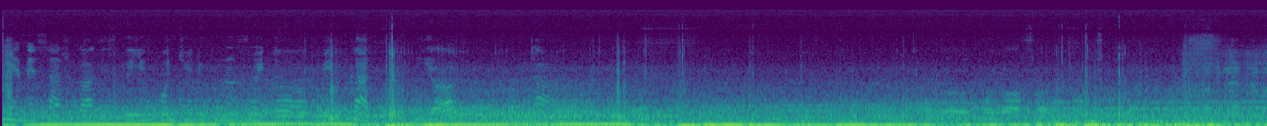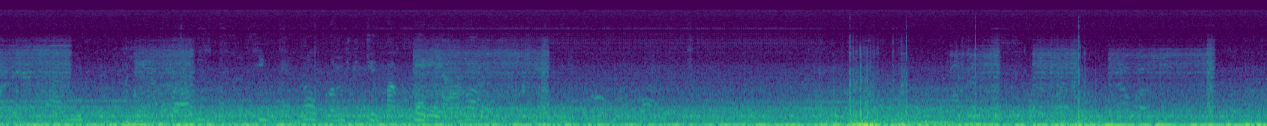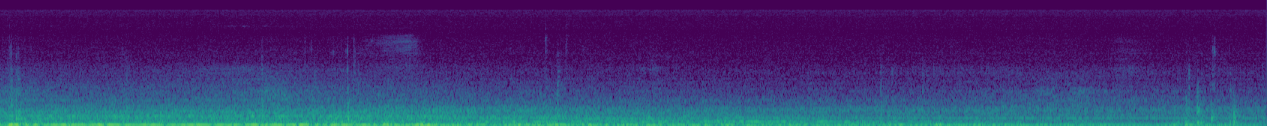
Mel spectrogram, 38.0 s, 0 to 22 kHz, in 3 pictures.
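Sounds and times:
car engine and road noise: 0.0 - 38.0.

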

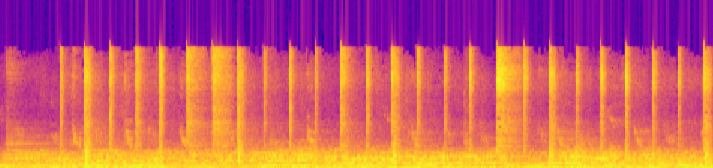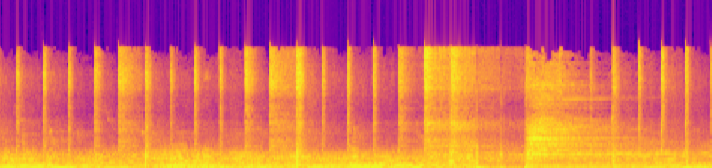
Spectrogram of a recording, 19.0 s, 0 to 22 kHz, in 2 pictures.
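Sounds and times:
brass band playing hymn chords: 0.0 - 19.0
bass drum beating: 0.1 - 3.4.

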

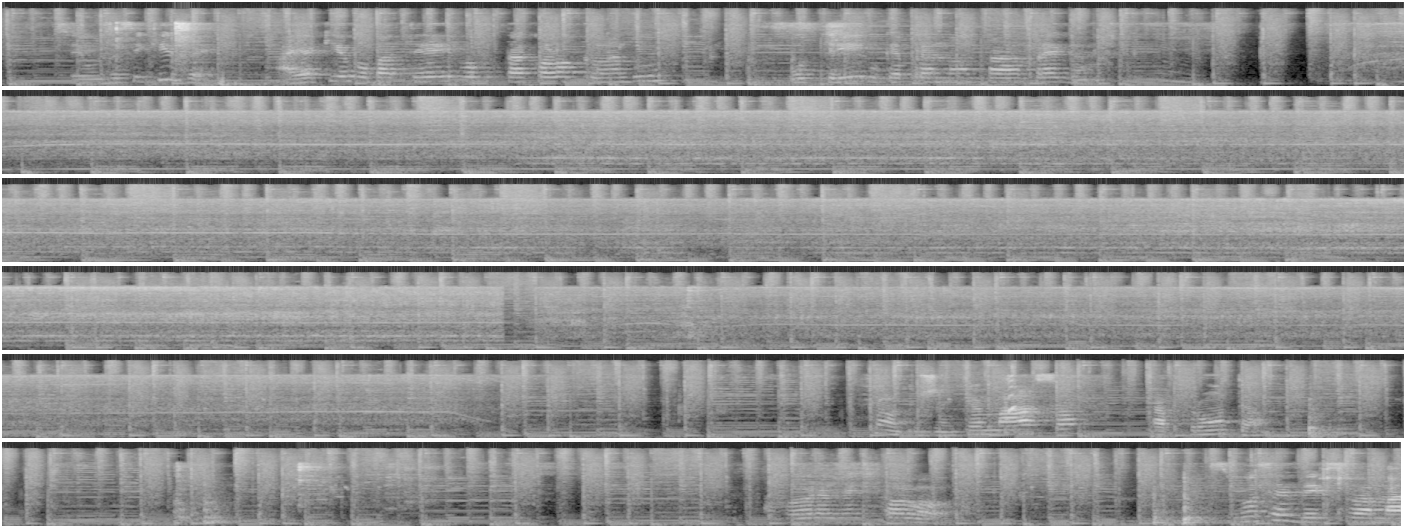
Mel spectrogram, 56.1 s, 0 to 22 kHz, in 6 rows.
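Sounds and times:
background music with a beat: 0.0 - 27.2, 28.3 - 43.7, 44.4 - 56.0
blender motor running: 8.9 - 41.6, 51.3 - 56.0.

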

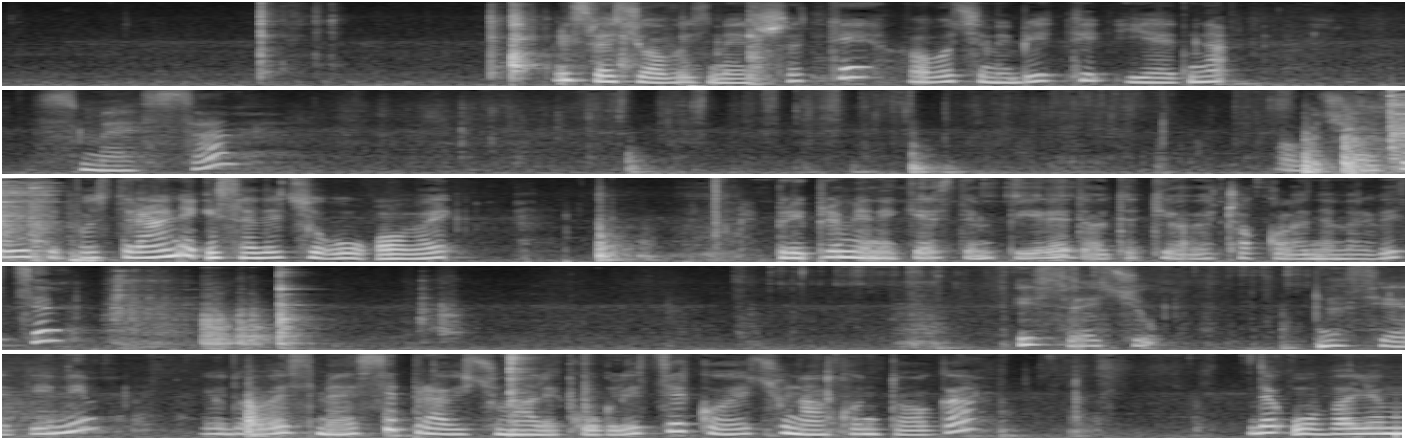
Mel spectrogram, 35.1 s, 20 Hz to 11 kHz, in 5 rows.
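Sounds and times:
spatula stirring crumbs in bowl: 8.8 - 14.3.

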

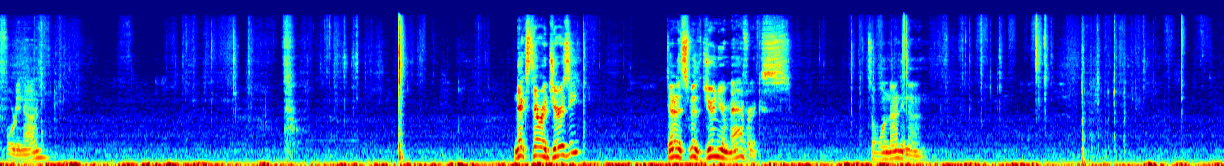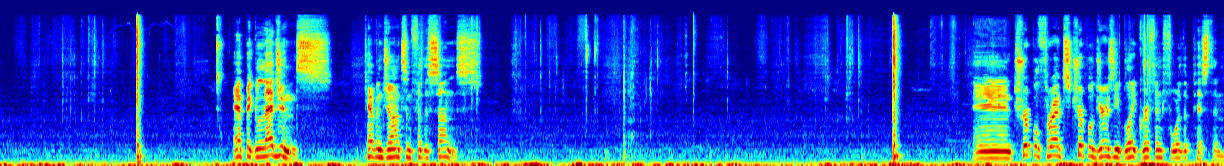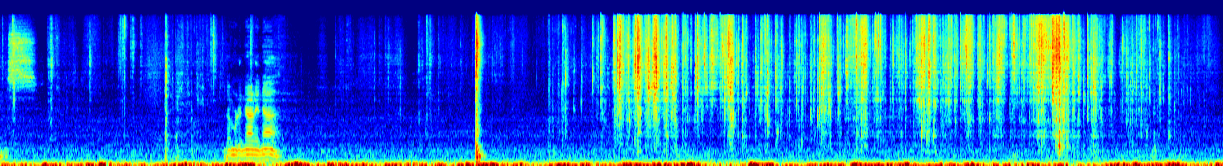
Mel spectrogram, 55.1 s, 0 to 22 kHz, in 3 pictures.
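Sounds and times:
rustling of cards in plastic: 4.7 - 6.5, 12.7 - 20.2, 36.8 - 40.7, 41.8 - 55.0
foil pack crinkling and tearing: 44.9 - 54.6.

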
